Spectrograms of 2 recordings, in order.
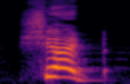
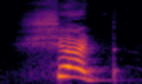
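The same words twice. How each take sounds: Both takes have the same delivery.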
